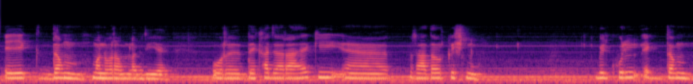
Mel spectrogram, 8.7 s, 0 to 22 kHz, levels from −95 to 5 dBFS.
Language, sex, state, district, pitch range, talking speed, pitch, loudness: Hindi, female, Rajasthan, Jaipur, 175-205 Hz, 125 wpm, 195 Hz, -17 LUFS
